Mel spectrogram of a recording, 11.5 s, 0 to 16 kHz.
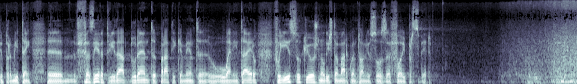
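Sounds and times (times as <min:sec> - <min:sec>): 
speech: 0:00.0 - 0:08.8, 0:10.6 - 0:10.9
sea waves washing in around the island of Porto Santo: 0:10.0 - 0:11.5.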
